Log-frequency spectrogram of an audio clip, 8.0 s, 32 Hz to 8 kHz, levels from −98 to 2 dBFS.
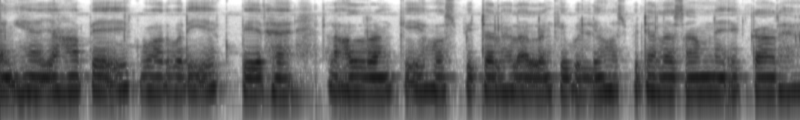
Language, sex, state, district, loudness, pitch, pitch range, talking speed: Hindi, male, Chandigarh, Chandigarh, -17 LUFS, 120 Hz, 115-120 Hz, 180 wpm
